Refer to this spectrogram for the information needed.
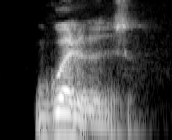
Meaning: female equivalent of goualeur
- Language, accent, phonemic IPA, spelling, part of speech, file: French, France, /ɡwa.løz/, goualeuse, noun, LL-Q150 (fra)-goualeuse.wav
